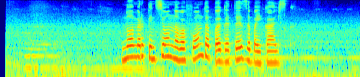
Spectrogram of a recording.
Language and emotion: Russian, neutral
